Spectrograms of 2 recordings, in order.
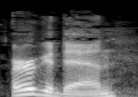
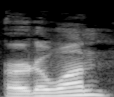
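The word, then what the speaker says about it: Erdoğan: his countertop okay um ergadan praised him well that's how it's pronounced erdogan yeah erdogan too many different letters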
